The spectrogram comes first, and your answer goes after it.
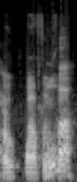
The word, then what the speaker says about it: pho: Pho. It is pronounced pho. I can't. Pho. Okay. I mess up because it's spelled pho, but that shit's awesome.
